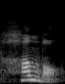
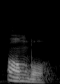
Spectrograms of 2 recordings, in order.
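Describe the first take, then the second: First: The word starts with an audible h sound. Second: The word starts with no h sound. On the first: This is how people from Chicago say it. "when you're from Chicago, you say humble" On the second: This is how locals say it. "So no H's down here"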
